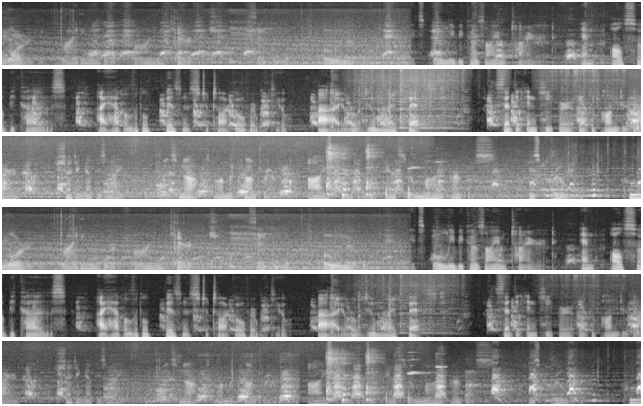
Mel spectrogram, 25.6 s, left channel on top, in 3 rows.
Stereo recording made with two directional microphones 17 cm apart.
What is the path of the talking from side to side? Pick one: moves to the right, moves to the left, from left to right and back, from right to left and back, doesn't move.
moves to the left.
